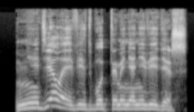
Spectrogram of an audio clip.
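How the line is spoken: Barked. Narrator (Russian): рявкнул Мескер

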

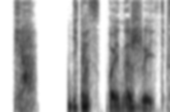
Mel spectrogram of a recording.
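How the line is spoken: Sobbing woman. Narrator (Russian): всхлипывала рыжая красотка

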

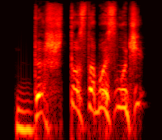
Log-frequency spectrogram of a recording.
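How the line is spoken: Forced out, strained. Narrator (Russian): выдавил я из себя

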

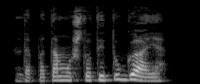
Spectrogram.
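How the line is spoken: Whisper through teeth. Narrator (Russian): Бросаю шепотом сквозь зубы

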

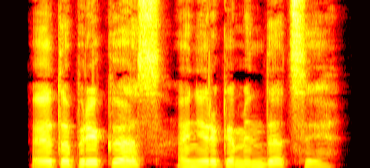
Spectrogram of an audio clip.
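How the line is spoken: Icy tone. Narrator (Russian): произнес Арманд ледяным тоном

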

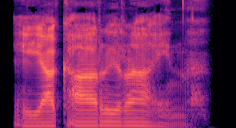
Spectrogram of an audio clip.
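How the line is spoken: Hissed. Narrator (Russian): прошипел Крас

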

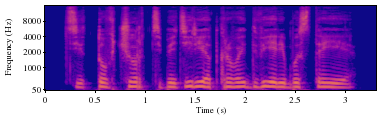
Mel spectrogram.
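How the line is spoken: Growl. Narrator (Russian): рычал я

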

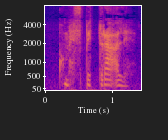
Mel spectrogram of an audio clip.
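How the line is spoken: Murmur. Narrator (Italian): mormorò

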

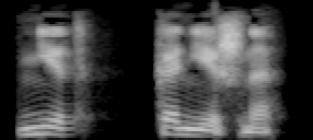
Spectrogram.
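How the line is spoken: Snorted. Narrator (Russian): хмыкнул Темор

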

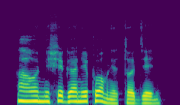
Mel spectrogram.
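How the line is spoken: Sad wry smile. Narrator (Russian): печально усмехнулась медведица

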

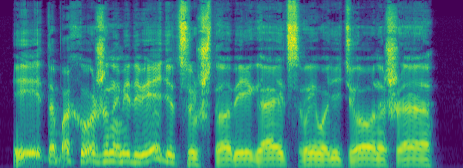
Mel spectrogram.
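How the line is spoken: Sighing. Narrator (Russian): Вздохнул Сови

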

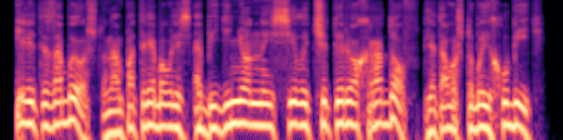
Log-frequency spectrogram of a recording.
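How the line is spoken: Nearly shouting. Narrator (Russian): Последние слова он уже едва не выкрикнул

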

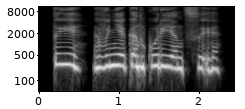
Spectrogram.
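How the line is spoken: Laughing. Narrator (Russian): рассмеялась она

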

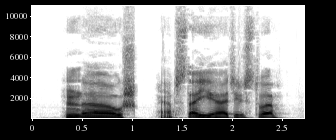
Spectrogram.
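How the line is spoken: Displeased grumble. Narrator (Russian): недовольно пробурчал

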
